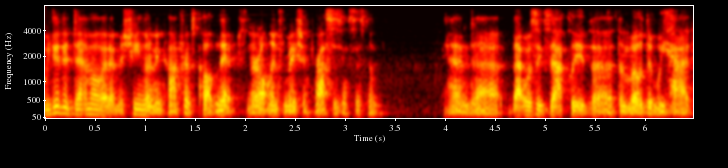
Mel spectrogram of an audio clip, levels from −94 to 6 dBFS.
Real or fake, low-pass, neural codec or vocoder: fake; 7.2 kHz; vocoder, 22.05 kHz, 80 mel bands, HiFi-GAN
